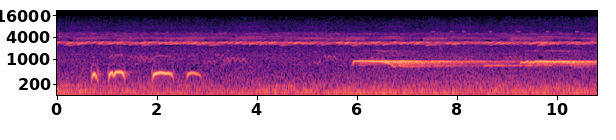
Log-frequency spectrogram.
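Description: An owl hooting four times in the first few seconds over a steady high trill of night insects. About six seconds in, a long held tone begins, dips in pitch and carries on.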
